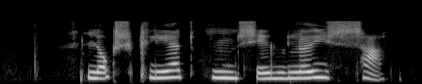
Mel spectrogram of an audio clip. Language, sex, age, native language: Icelandic, female, 7, Icelandic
